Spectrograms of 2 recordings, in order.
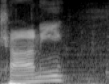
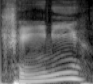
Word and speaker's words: Chani: Paula trades love interest Shawnee apparently Frank Herbert intended to be pronounced Cheney like Dick Cheney um and I've heard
